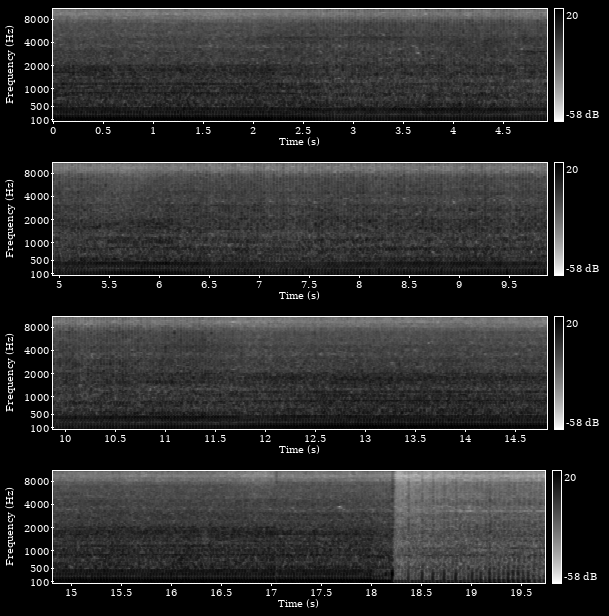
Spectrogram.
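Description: Small engine driving a table saw's large circular blade, running steadily as a santol wood board is ripped lengthwise into a plank. A little before the end the engine is shut off and the sound drops sharply, slowing as it winds down.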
